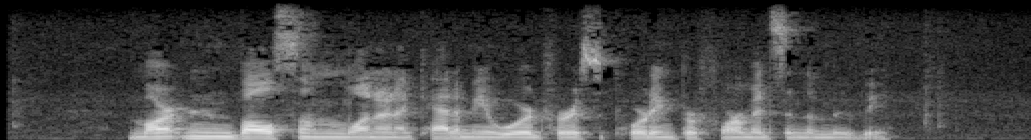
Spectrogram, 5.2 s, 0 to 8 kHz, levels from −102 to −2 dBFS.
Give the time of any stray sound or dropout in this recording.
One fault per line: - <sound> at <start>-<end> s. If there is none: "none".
none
